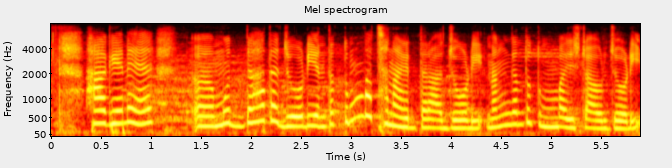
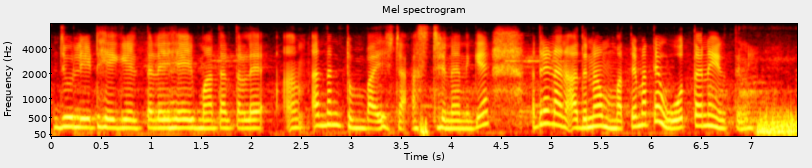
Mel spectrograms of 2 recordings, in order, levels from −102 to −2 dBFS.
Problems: constant background noise, continuous background conversations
